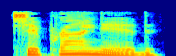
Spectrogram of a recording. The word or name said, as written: cyprinid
